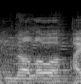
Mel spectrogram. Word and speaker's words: Naloa: pronounce my name, because some people say it like more like Naloa. Like the NAL is more close together. Or Naloa is how I say it, so Naloa. Now, yeah, I don't really pronounce the A that much for some reason. I don't say like an at sound.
